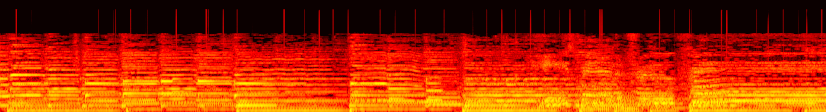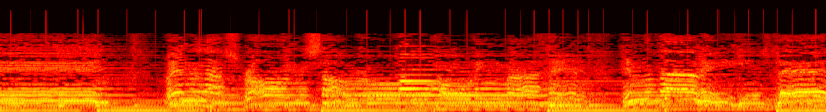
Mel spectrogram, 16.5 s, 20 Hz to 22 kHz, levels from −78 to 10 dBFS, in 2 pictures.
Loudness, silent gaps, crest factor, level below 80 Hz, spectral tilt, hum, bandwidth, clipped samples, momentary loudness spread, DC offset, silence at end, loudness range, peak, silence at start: -16 LUFS; none; 16 dB; -28 dBFS; -6 dB/octave; none; 16 kHz; under 0.1%; 6 LU; under 0.1%; 0 s; 1 LU; 0 dBFS; 0 s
